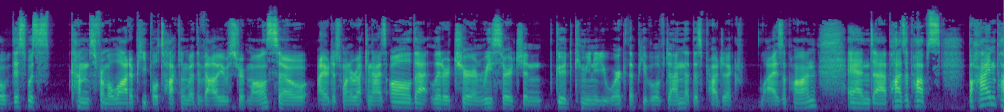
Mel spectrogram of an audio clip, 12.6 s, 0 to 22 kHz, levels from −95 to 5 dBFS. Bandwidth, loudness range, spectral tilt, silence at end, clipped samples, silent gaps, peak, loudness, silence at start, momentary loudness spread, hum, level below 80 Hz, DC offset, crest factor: 17.5 kHz; 5 LU; 2 dB/octave; 0 s; under 0.1%; none; 0 dBFS; -22 LUFS; 0 s; 9 LU; none; -86 dBFS; under 0.1%; 24 dB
